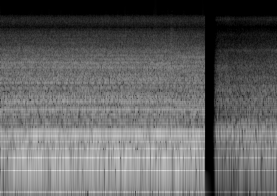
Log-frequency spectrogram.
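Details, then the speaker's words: Tractor-driven mower just reassembled after repair, run then revved: even tractor drone with steady mower hum, no knocks, rattles or rubbing; nothing warm, running smooth and sound. "Seems to be running nice and smooth, just the way you want it."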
